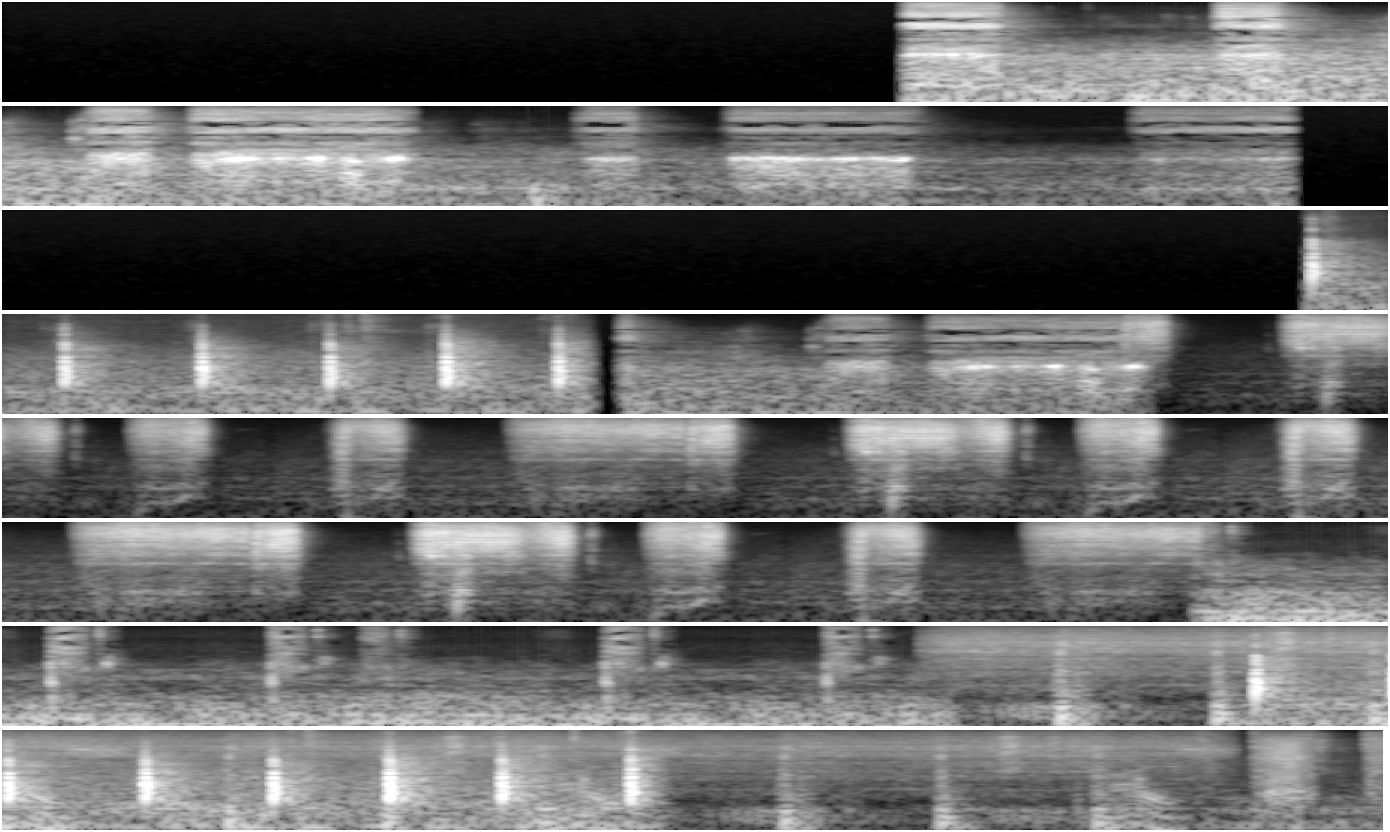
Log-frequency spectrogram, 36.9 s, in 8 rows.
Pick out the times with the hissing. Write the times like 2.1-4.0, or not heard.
3.0-8.9, 15.9-36.9.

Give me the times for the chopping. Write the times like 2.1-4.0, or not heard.
13.6-15.8, 31.9-34.5.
